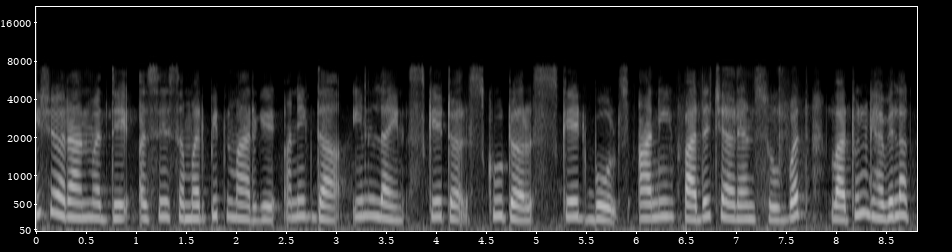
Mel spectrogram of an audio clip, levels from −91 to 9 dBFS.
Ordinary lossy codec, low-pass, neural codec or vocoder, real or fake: none; 7.2 kHz; codec, 16 kHz, 4 kbps, X-Codec, HuBERT features, trained on LibriSpeech; fake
